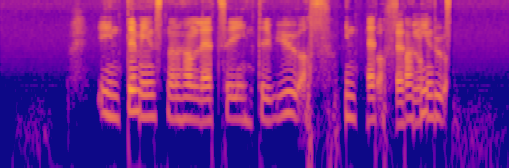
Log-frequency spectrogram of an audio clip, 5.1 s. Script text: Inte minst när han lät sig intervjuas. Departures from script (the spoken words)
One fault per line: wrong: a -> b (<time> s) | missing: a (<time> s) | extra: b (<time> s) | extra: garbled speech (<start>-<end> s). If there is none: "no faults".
extra: garbled speech (3.4-4.5 s)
